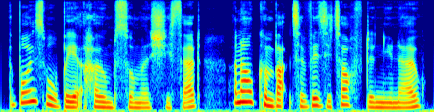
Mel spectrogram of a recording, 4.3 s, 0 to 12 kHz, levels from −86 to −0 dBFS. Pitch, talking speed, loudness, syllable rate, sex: 195 Hz, 235 wpm, -18 LUFS, 5.5 syllables/s, female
